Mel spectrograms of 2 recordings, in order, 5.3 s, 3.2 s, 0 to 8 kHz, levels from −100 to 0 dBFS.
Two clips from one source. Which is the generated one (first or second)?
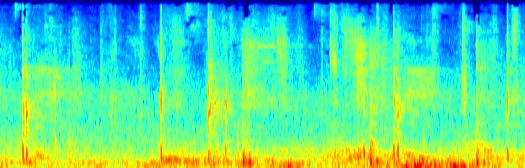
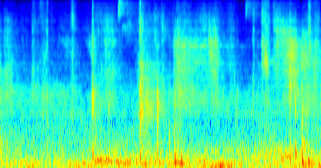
second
